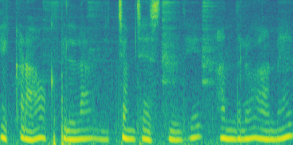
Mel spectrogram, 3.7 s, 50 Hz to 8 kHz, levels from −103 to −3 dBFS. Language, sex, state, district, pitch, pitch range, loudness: Telugu, female, Andhra Pradesh, Manyam, 185 Hz, 175-200 Hz, -15 LUFS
